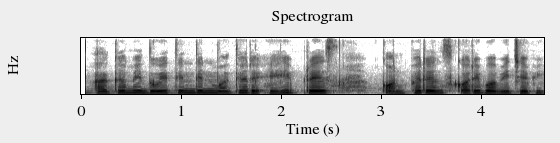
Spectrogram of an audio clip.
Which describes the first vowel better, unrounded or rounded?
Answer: unrounded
